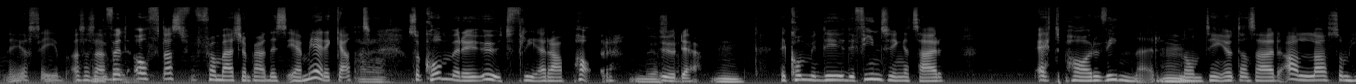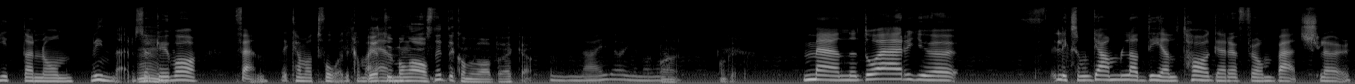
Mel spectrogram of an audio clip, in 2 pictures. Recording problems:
electrical hum; faint; throughout; 60 Hz, 30 dB below the speech

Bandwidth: 15 kHz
